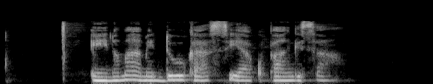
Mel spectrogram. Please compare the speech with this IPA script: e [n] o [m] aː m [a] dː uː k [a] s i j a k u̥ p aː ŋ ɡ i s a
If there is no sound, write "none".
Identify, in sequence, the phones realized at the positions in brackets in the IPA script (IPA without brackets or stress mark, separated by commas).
n, m, i, a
